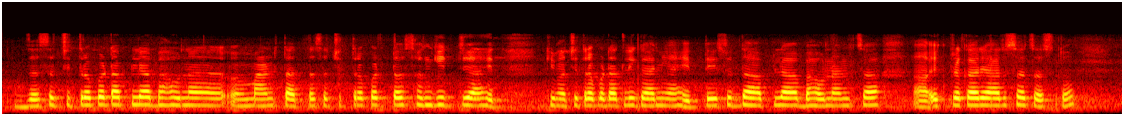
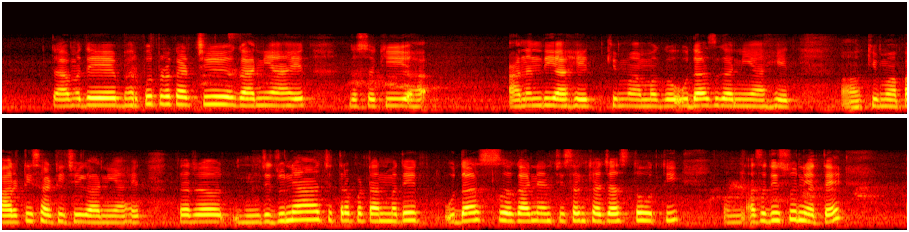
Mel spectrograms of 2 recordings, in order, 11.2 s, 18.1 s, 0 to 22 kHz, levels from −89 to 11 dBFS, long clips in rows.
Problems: none marked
